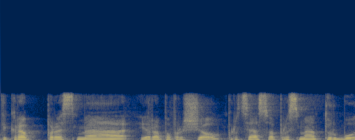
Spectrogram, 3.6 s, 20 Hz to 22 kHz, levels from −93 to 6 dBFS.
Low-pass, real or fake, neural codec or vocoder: 7.2 kHz; real; none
